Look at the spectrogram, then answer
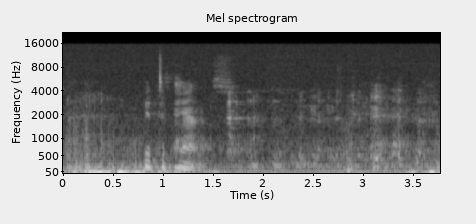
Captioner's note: audience laughter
